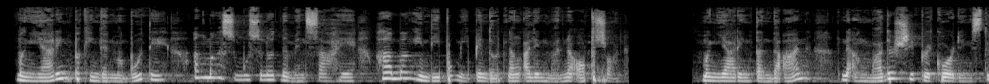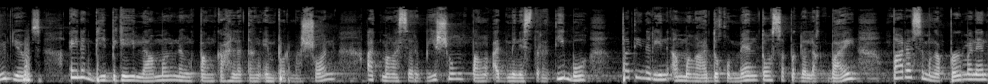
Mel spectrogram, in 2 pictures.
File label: Female Tagalog IVRS Voice Sample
